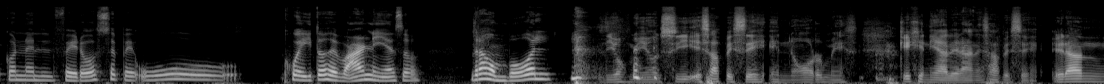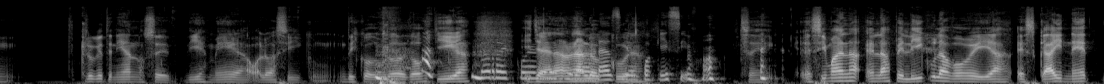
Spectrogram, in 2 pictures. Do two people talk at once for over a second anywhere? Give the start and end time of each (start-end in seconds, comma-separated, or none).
16.2-17.5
